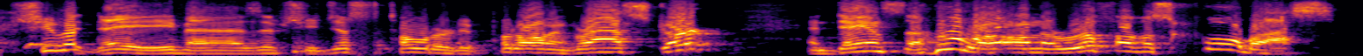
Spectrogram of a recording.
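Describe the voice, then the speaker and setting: Higher-pitched man reading a children's story. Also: lively intonation, moderate pace, fairly bright tone, poor audio. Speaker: audiobook reader, teacher. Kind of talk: storytelling read-aloud narration for children.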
